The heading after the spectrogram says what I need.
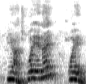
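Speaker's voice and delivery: ordinary talk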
